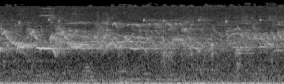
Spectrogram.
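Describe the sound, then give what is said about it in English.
A crow caws harshly, its rough squawks running continuously at a steady loudness over a busy background of bird chatter, with no voices present. “Yeah, until a crow shows up and just ruins everything.”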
